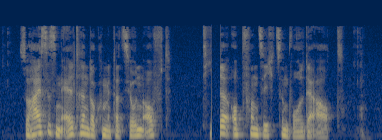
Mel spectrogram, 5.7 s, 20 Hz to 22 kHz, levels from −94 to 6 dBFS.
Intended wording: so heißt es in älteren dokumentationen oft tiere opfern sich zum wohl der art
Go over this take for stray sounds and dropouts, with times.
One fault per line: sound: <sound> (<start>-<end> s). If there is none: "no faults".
sound: dropout (3.2-3.3 s)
